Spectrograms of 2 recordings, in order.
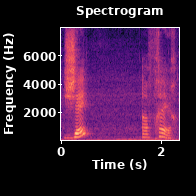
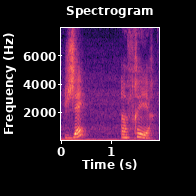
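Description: First: Frère with an open è, as in père; correct open è. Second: Frère with a closer é in place of open è; "frère" mispronounced with a tighter vowel; altered vowel. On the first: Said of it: "la prononciation". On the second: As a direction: narrow the vowel in "frère" towards é. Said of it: "L'accent est un peu différent". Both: Shown as a demonstration.

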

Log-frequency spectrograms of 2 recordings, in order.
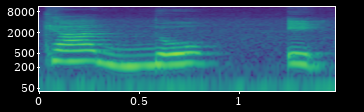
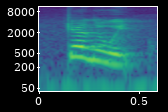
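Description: First: "Canoë" broken into ca, no, é with pauses; syllables separated. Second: Said in the usual way. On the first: Shown as a demonstration. Teacher showing what the tréma does, "Canoë" syllable by syllable. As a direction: spell out "Canoë" by ear, one syllable at a time. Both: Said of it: "le O et le E séparément".

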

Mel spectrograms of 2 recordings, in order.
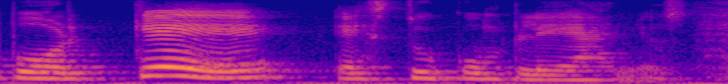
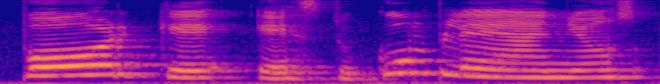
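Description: First: Slow, lower, weight on "qué"; two words, drawing out "qué"; question form. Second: Slow "Por qué" as one word, stressed on "Por"; answer form. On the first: Teacher offers quiz option, weighted "qué". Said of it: "tiene como este peso". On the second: Teacher offers quiz option, unweighted "qué". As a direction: lean on "Por", keep "qué" light. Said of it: "Aquí estamos dando la explicación". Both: Shown as a demonstration.

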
